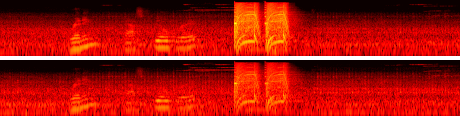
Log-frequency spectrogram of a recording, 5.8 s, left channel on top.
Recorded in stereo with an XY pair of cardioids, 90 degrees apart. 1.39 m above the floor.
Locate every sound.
0.9 s a man speaking: 25° left, 0.5 m; by 3.9 s 35° left, 2 m
2.9 s a drill: 60° left, 0.5 m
